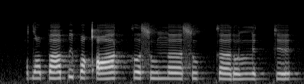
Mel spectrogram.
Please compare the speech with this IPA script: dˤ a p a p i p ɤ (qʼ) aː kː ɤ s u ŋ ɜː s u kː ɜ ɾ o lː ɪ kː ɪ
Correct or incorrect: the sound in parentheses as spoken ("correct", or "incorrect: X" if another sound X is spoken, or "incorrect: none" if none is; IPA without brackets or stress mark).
correct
